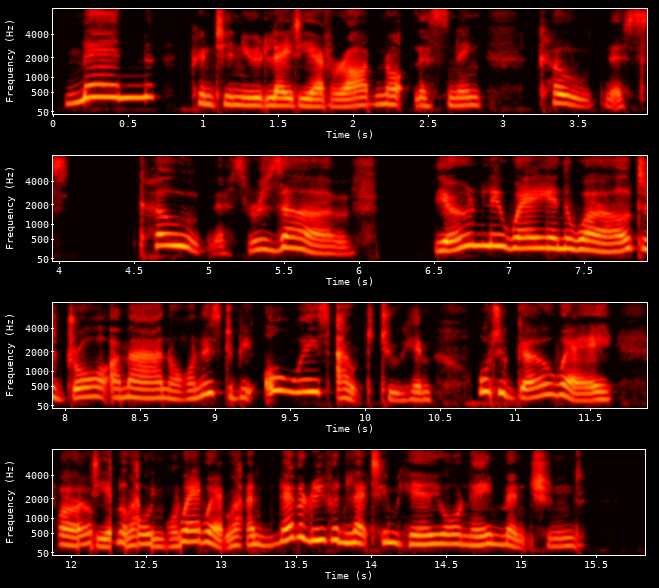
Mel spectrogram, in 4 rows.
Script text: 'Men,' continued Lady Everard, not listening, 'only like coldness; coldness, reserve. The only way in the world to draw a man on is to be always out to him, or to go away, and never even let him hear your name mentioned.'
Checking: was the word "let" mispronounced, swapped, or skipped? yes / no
no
